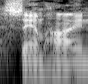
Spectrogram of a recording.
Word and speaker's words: Samhain: As most of you guys know, we are approaching Samhain, or as most of us know it as Halloween.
